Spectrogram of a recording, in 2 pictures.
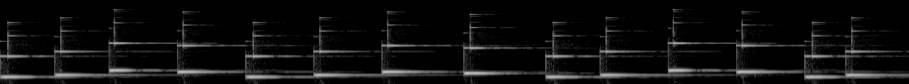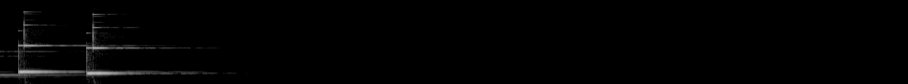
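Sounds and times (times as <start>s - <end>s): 
melody: 0.0s - 10.6s.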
